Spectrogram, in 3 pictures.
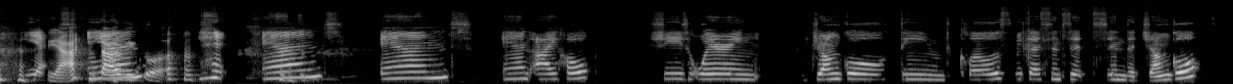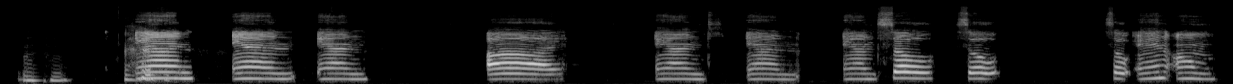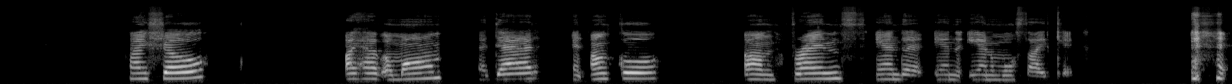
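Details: Young woman actress who stutters, describing pauses, switching words and restarting, and receiving speech therapy; stuttering.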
